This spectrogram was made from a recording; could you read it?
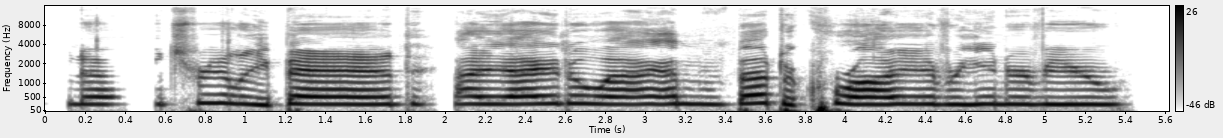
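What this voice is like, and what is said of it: Jordan Peterson impression, Kermit-like voice. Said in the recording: “Jordan Peterson ... He talks like Kermit the Frog ... pretty good Jordan Peterson impression”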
